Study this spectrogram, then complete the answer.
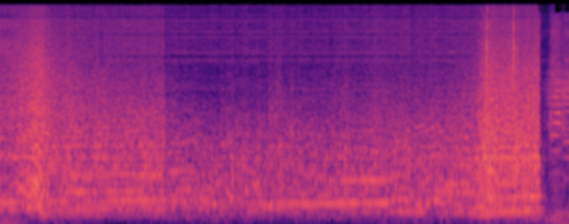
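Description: A Ferrari GT race car's engine drones loudly during a race, the pitch sliding and holding as it revs, then a sharp upshift-like rise near the end before the sound drops away.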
